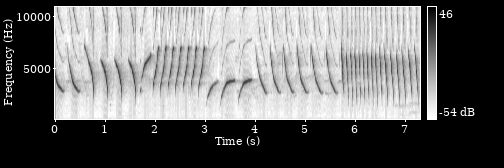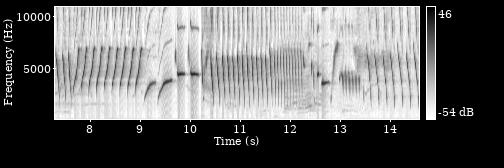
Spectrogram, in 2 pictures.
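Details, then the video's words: Canary song used for training canaries to sing: bright, high trills in quick runs of repeated notes, each phrase a fast rolling series switching to a new note type every second or two. The background is clean and quiet. "Your canary immediately sings when you hear this canary chirp"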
